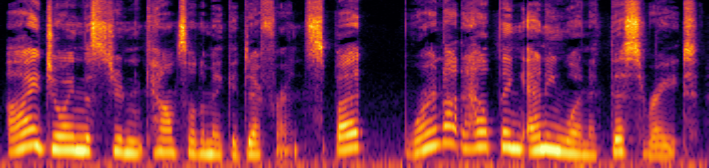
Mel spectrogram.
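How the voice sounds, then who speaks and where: Woman voicing a calm student council girl. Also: high-pitched, a little fast. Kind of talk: amateur anime fan dub.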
